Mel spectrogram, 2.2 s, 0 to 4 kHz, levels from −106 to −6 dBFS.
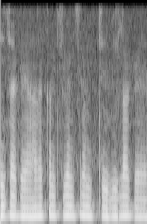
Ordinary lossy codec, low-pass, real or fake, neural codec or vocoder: none; 3.6 kHz; fake; vocoder, 22.05 kHz, 80 mel bands, WaveNeXt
